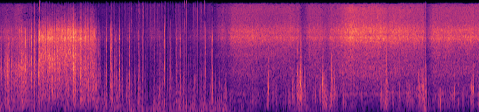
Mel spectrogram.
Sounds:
wind noise, Wind, Wind noise (microphone)

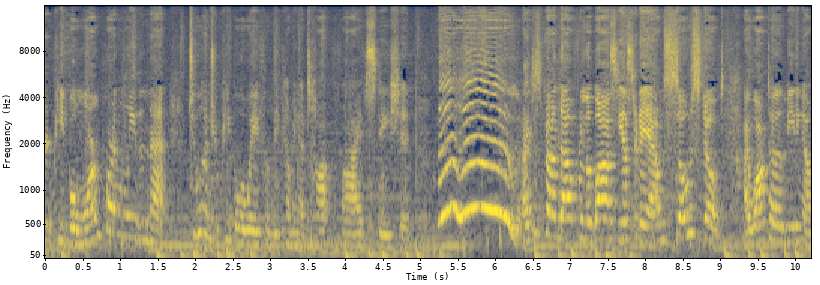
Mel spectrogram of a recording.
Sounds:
Speech, Music

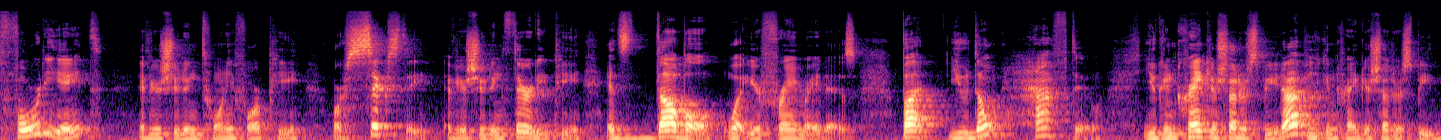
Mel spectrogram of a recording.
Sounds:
Speech

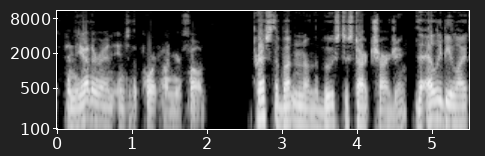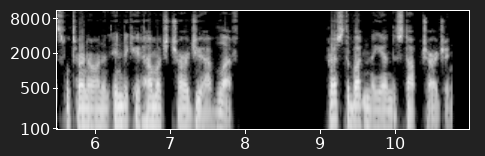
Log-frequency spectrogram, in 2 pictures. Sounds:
Speech

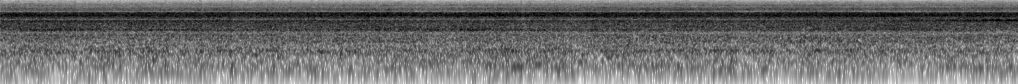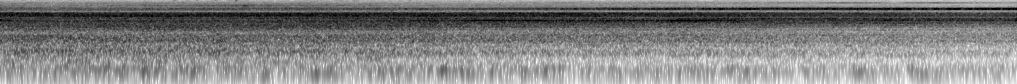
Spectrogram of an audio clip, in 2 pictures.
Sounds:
train wagon, Vehicle, Rail transport, Train

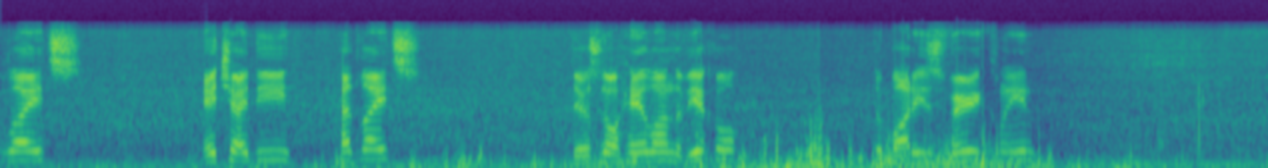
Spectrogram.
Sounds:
Speech, Car, Vehicle

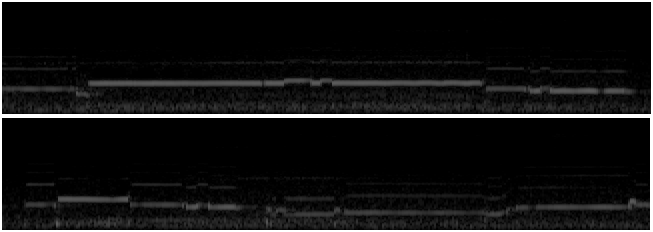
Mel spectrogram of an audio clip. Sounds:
Music, Flute

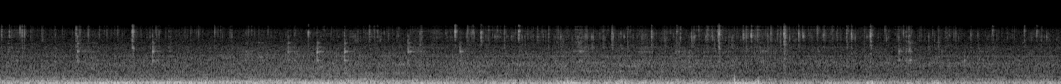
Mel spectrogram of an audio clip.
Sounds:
outside, urban or man-made

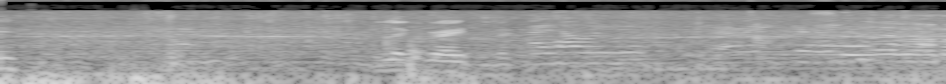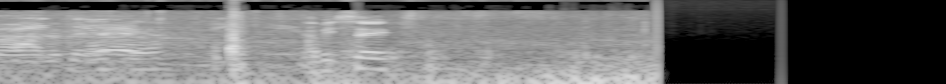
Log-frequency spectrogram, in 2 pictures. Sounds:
Speech, Vehicle

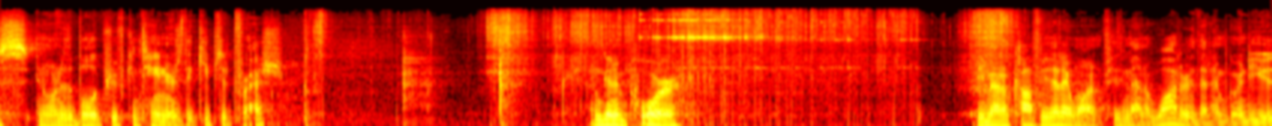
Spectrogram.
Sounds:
Speech

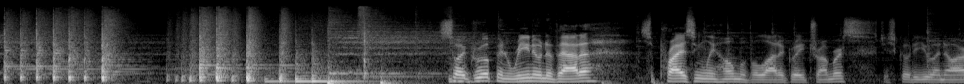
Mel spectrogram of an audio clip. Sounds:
Music, Speech

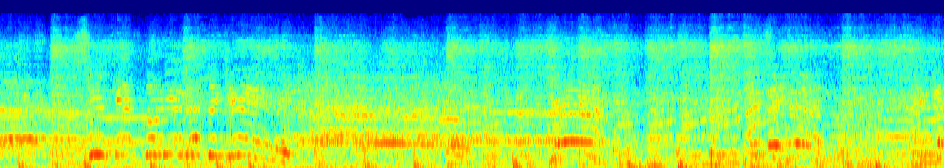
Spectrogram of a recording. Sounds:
Speech, Music

